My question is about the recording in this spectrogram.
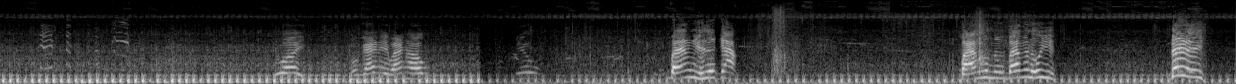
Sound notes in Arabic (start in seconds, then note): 2.7 الصوت المنطوق باللغة الفيتنامية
